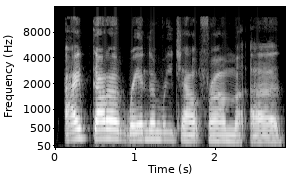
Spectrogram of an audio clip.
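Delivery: usual speaking voice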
